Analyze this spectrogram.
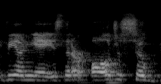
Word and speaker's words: Viognier: See, that's the pronunciation. I want to make this perfectly clear. Viognier. Viognier.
